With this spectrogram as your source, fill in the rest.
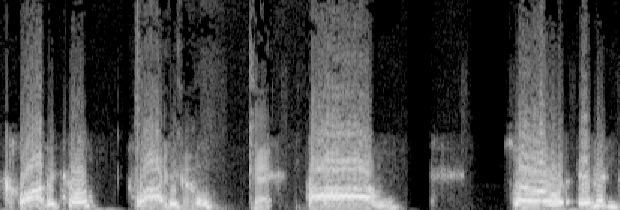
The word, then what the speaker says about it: Claudico: Because even, let's just say that, by the way, it's pronounced Claudico.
